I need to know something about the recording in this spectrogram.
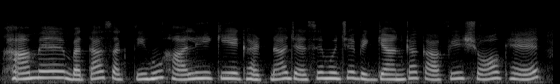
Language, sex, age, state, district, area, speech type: Hindi, female, 30-45, Rajasthan, Jaipur, urban, spontaneous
